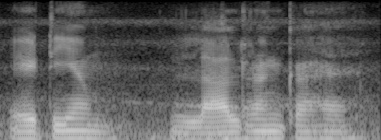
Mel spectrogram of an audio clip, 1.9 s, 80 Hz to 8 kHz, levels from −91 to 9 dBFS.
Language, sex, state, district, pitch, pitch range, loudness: Hindi, male, Uttar Pradesh, Lucknow, 105 Hz, 100-105 Hz, -18 LUFS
